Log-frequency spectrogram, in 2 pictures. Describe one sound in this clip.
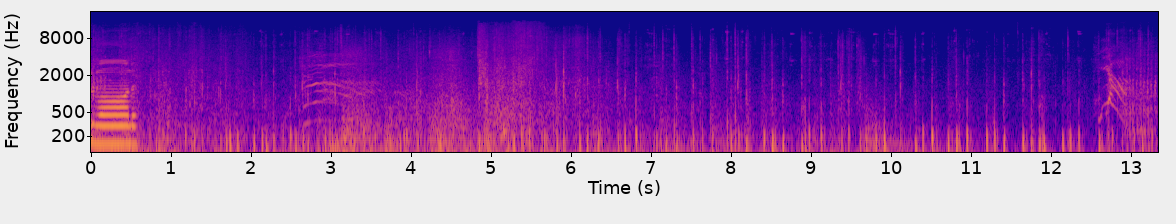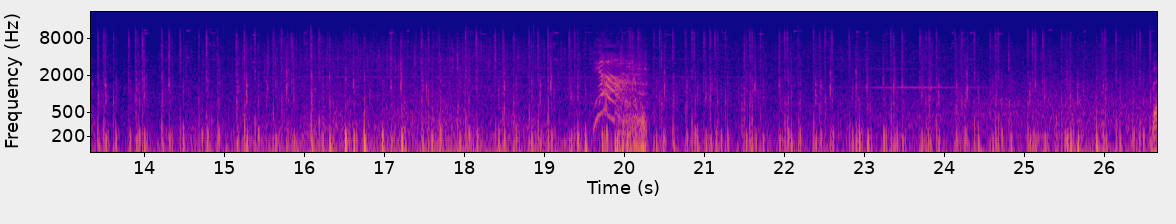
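A horse gallops, its hooves pounding steadily on the ground.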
